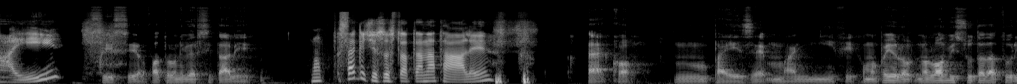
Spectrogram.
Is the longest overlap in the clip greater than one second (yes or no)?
no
